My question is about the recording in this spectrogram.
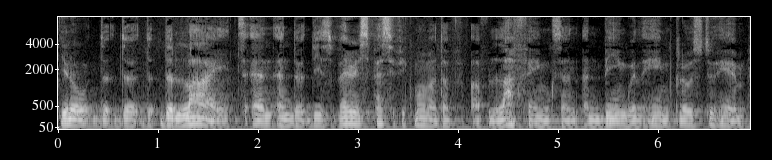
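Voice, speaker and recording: Steady in tone and deep, the man talks at a normal speed while faint noise sits in the background. A forties-aged Swiss interviewee whose first language is Arabic, he replies reflectively and haltingly, repeating words often.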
